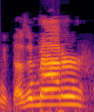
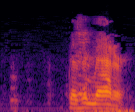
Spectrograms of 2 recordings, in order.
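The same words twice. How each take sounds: First: Louder, higher, pressing the point on matter; emphatic. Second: Softer and slow, letting matter settle; quiet repeat. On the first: Coaching listeners not to argue, emphatic insistence. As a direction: insist it doesn't matter, raising the voice. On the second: Coaching listeners not to argue, quiet slow repeat. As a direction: drop it down and slow it right off. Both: Shown as a demonstration. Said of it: "repeats phrase for emphasis".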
